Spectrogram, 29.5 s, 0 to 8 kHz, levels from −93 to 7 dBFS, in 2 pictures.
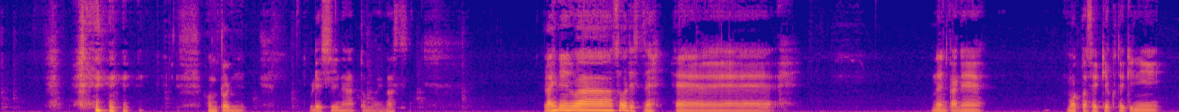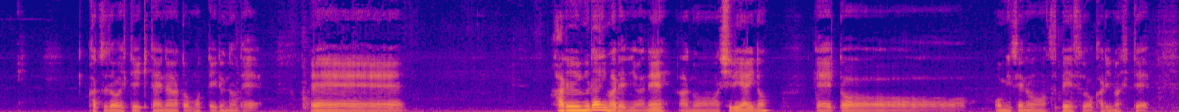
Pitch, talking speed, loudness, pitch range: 90 Hz, 175 characters per minute, -24 LUFS, 80-105 Hz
